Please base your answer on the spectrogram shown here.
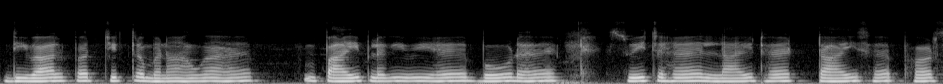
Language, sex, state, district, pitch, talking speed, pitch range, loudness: Hindi, male, Bihar, Kaimur, 155 Hz, 125 wpm, 150-165 Hz, -14 LUFS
